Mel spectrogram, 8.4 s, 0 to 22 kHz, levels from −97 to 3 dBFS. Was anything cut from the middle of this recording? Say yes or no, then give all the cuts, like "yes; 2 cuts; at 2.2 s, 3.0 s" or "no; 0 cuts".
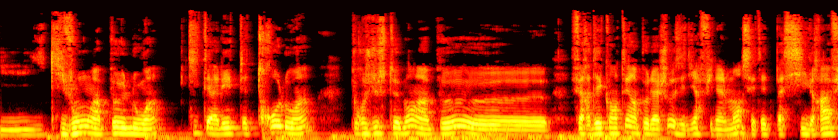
no; 0 cuts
